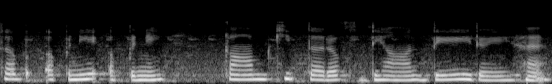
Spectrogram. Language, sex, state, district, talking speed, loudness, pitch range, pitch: Hindi, male, Punjab, Fazilka, 110 wpm, -12 LUFS, 205-230 Hz, 215 Hz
